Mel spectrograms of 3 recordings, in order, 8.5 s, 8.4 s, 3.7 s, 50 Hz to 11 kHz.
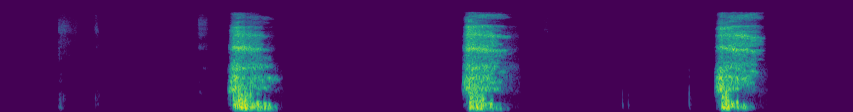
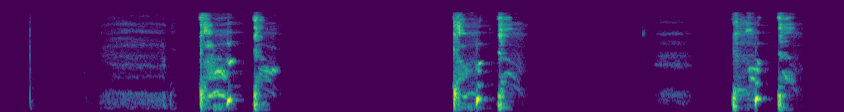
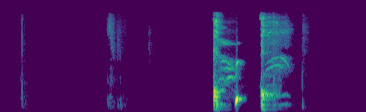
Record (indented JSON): {
  "exhalation_length": "8.5 s",
  "exhalation_amplitude": 27353,
  "exhalation_signal_mean_std_ratio": 0.29,
  "three_cough_length": "8.4 s",
  "three_cough_amplitude": 27976,
  "three_cough_signal_mean_std_ratio": 0.24,
  "cough_length": "3.7 s",
  "cough_amplitude": 27337,
  "cough_signal_mean_std_ratio": 0.21,
  "survey_phase": "beta (2021-08-13 to 2022-03-07)",
  "age": "18-44",
  "gender": "Female",
  "wearing_mask": "No",
  "symptom_sore_throat": true,
  "symptom_fatigue": true,
  "symptom_change_to_sense_of_smell_or_taste": true,
  "symptom_onset": "12 days",
  "smoker_status": "Never smoked",
  "respiratory_condition_asthma": false,
  "respiratory_condition_other": false,
  "recruitment_source": "REACT",
  "submission_delay": "2 days",
  "covid_test_result": "Negative",
  "covid_test_method": "RT-qPCR",
  "influenza_a_test_result": "Negative",
  "influenza_b_test_result": "Negative"
}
